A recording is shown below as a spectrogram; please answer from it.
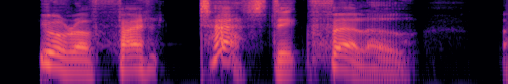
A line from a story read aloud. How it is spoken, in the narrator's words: I exclaimed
